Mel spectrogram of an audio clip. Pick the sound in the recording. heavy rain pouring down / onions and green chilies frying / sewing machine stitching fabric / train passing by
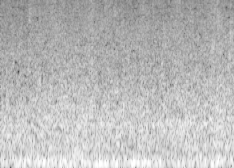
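heavy rain pouring down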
